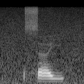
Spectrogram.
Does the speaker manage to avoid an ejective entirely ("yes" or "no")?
yes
